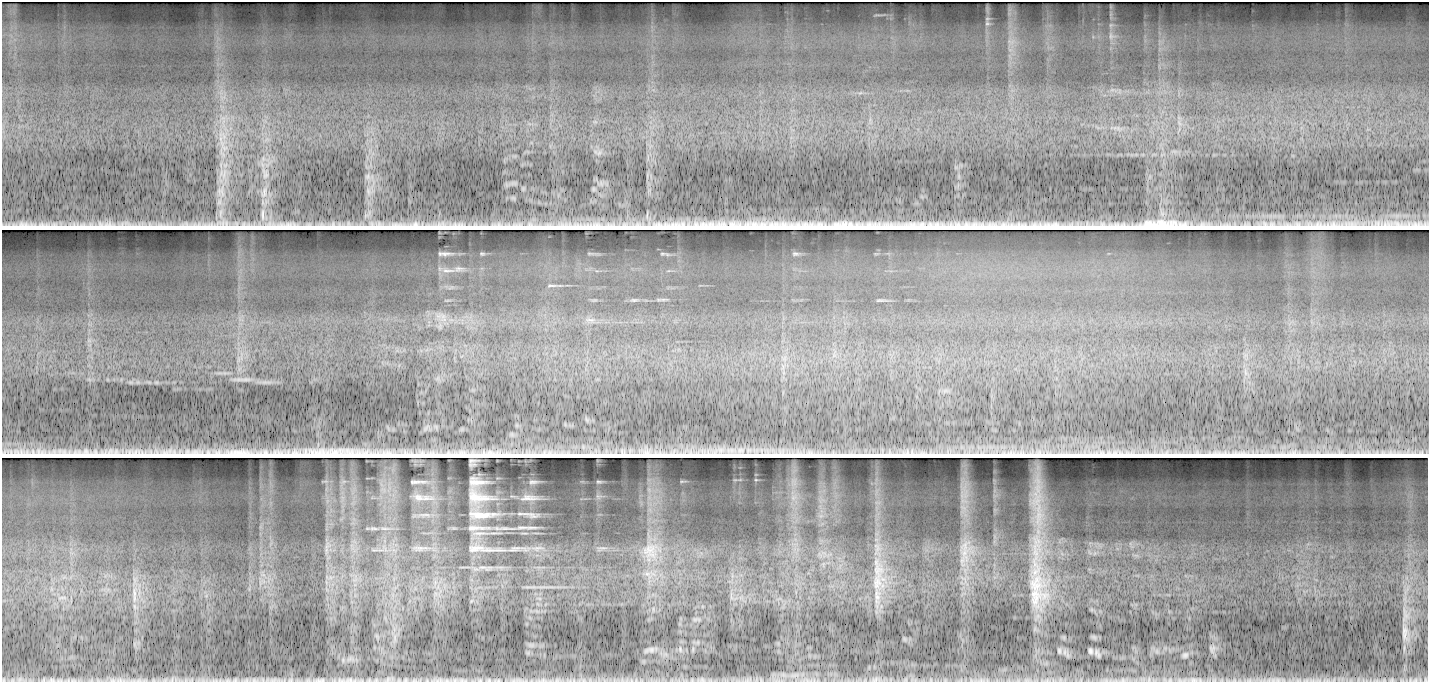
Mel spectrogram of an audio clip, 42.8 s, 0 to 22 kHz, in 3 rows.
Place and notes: Zhongshan N. Rd., Taipei City - In the coffee shop
In the coffee shop, Sony PCM D50 + Soundman OKM II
